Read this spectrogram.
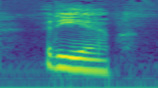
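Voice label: Tlacochahuaya Zapotec; falls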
